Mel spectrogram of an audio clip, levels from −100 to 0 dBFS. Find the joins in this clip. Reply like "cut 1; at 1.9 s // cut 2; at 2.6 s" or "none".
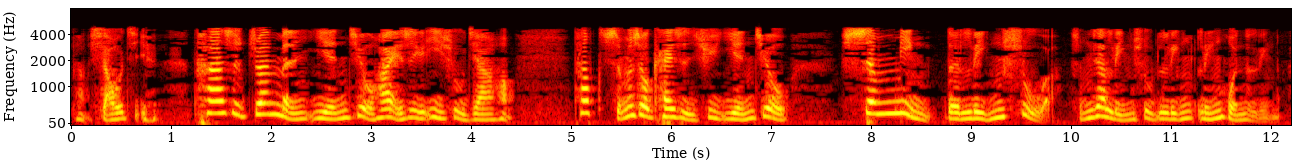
cut 1; at 8.7 s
